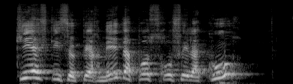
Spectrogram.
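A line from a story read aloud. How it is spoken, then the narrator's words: Judge exclaiming. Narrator (French): s'écria le petit juge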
